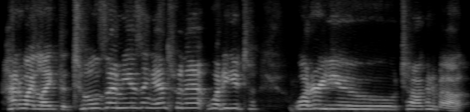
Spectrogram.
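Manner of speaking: ordinary talk, nothing marked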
